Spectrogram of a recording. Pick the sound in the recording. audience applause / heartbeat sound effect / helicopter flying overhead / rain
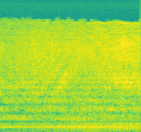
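helicopter flying overhead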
